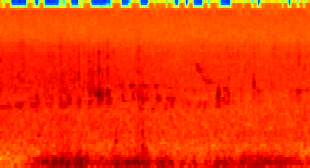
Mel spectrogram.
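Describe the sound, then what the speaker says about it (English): Steady wind rushes and roars against the microphone in low rumbling gusts, loud and continuous with no talking, outdoors in a West Virginia orchard. "kind of windy here."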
